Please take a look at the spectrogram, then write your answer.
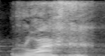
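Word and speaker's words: רוח: Esta palabra vientos es la palabra hebrea roach, que se pronuncia roaj. La CH en el hebreo se pronuncia como J, y que es la palabra espíritus.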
